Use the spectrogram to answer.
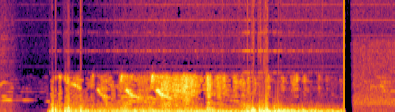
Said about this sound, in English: Security cameras captured the sonic boom made by those fighter jets.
